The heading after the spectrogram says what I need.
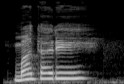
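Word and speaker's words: まだれ: named Ma plus Tare, and due to euphonic changes, Ta is pronounced as Da, so we call it Madare.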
